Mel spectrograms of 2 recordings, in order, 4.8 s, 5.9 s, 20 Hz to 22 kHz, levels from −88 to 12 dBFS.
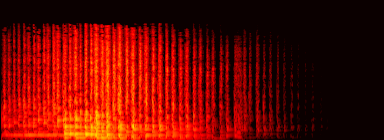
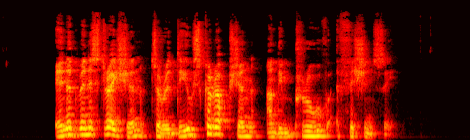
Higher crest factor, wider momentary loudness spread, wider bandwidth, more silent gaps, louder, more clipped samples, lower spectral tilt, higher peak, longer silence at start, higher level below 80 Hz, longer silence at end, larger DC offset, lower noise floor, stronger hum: about the same, 24 dB vs 20 dB; first, 20 LU vs 10 LU; second, 11.5 kHz vs 15 kHz; neither; second, -25 LUFS vs -21 LUFS; neither; second, -3.5 dB/octave vs -5 dB/octave; about the same, -4 dBFS vs -2 dBFS; second, 0 s vs 0.7 s; first, -58 dBFS vs -64 dBFS; first, 1.8 s vs 1 s; neither; second, -79 dBFS vs -86 dBFS; neither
